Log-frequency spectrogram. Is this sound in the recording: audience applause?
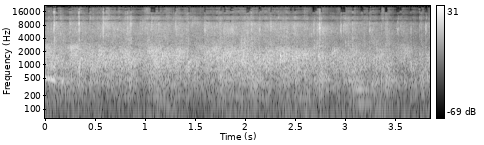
yes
